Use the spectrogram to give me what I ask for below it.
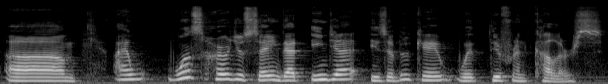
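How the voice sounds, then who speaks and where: In a podcast interview, the host, a man with a high-sitting voice, takes his time reading a formal guest introduction before moving on to warm, encouraging questions.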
